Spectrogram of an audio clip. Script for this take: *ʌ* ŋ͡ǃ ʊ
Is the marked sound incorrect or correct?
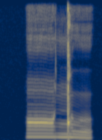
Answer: incorrect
